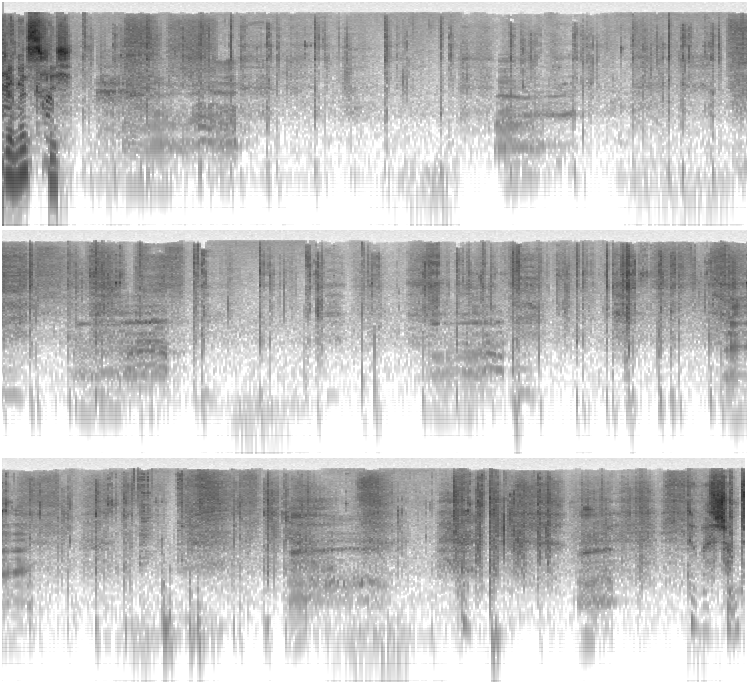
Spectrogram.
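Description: Footsteps tread slowly across a hard floor.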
